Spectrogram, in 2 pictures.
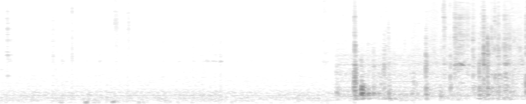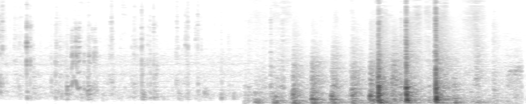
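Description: Metal faucet parts being handled and fitted onto a stainless steel sink deck: scattered clicks and rustling from about three and a half seconds in, turning near the end into a fast run of loud knocks and clunks.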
